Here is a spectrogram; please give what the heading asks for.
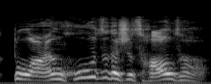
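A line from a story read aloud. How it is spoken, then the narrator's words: Shouting again. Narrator (Chinese): 西凉兵又叫道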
